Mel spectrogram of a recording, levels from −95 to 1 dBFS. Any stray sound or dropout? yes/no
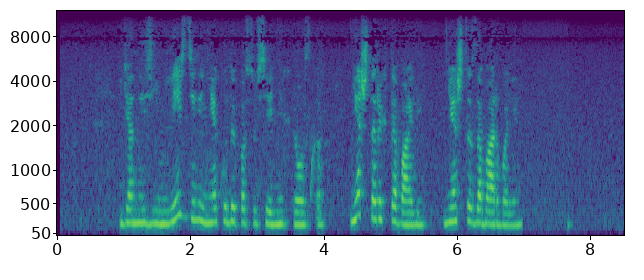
no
